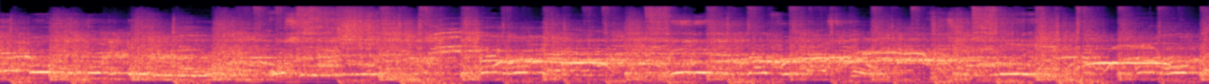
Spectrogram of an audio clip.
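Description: Live band performing in a concert hall: a lead singer singing over electric guitar and drums, heard loud and steady from within the crowd.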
